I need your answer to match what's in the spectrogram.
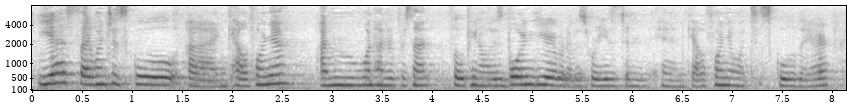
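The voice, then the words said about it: American accent. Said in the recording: “Have a very American accent?”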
